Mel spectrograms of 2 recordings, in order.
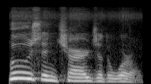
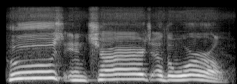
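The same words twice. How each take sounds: First: It is said in a calm, plain way. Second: It is said with passion and energy.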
